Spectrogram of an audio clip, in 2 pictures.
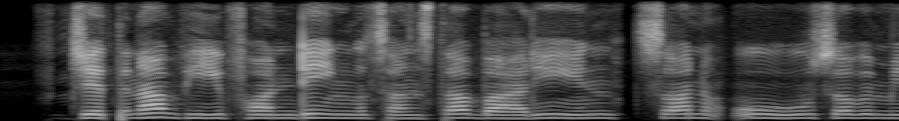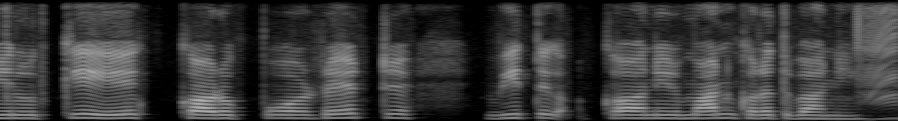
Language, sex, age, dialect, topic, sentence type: Bhojpuri, female, 18-24, Northern, banking, statement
